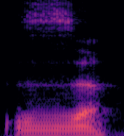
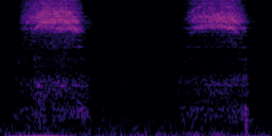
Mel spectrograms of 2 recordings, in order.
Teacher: if your throat vibrates, if you feel your throat move, it makes a Z sound, Z. And if your throat does not vibrate, it makes an S sound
